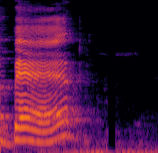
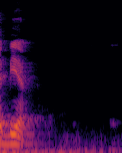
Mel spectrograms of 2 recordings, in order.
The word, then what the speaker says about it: bear: When he saw the bear, how do you pronounce B-E-A-R? Bear. Never say beer. Okay? Because we have the tendency of saying B-E-E-R and B-E-A-R with the same pronunciation. So B-E-E-R is beer, B-E-A-R is bear.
